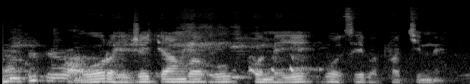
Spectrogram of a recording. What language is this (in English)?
Kinyarwanda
